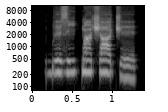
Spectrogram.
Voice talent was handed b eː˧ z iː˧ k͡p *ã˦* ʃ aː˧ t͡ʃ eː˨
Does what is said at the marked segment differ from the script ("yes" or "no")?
yes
